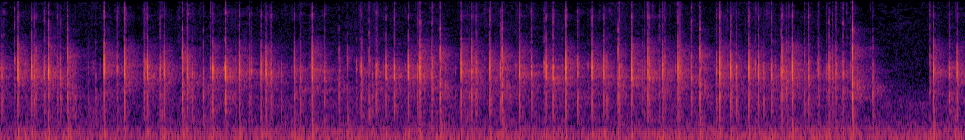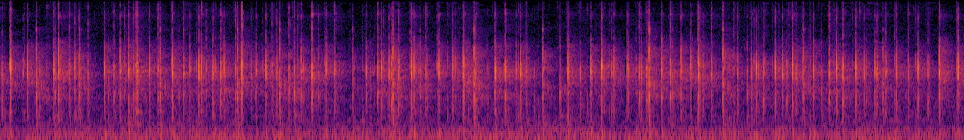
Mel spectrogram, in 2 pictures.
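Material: Plastic.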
